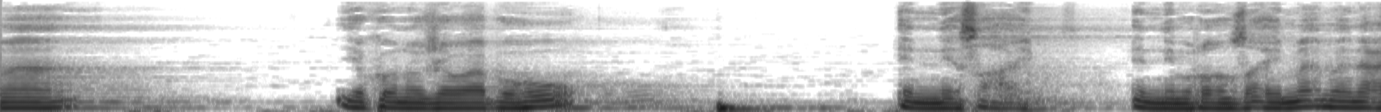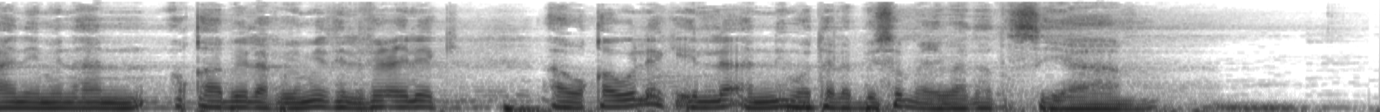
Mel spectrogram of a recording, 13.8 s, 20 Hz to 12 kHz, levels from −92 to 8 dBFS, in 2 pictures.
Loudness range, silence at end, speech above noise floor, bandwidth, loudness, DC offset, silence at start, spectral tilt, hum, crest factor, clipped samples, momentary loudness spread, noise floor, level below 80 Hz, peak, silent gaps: 4 LU; 0.35 s; 33 dB; 11.5 kHz; -16 LUFS; under 0.1%; 0 s; -6.5 dB/octave; none; 12 dB; under 0.1%; 16 LU; -48 dBFS; -36 dBFS; -4 dBFS; none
